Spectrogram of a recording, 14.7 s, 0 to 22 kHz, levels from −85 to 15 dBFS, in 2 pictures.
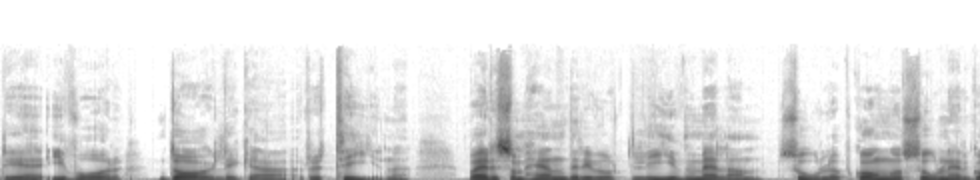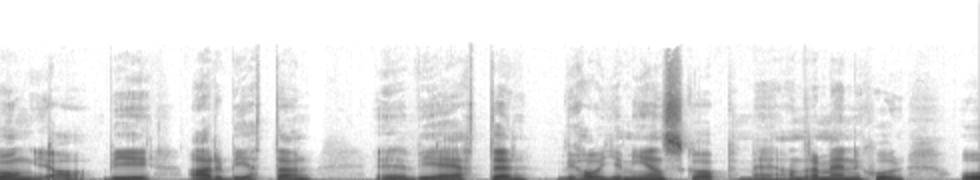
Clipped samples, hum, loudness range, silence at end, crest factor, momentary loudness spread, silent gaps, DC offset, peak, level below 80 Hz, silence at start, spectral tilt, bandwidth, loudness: under 0.1%; none; 2 LU; 0 s; 16 dB; 11 LU; none; under 0.1%; -2 dBFS; -38 dBFS; 0.05 s; -6.5 dB/octave; 15.5 kHz; -19 LUFS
